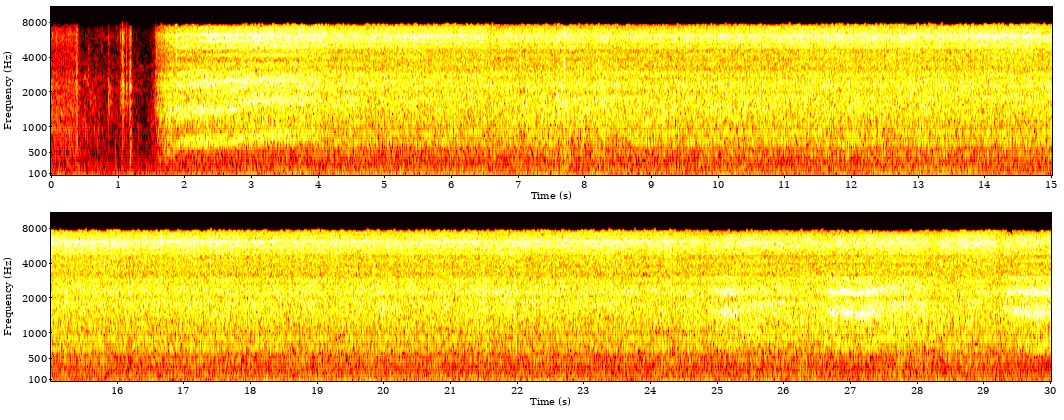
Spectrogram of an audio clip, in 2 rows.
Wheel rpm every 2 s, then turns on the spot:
30, 200, 230, 230, 230, 230, 230, 230, 230, 230, 240, 230, 230, 220, 230.
none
